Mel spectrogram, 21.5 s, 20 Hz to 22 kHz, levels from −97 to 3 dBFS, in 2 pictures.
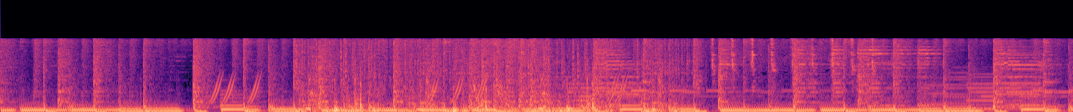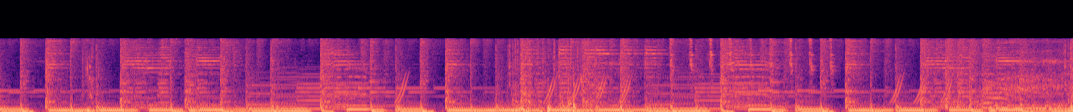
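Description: No technical faults are audible anywhere in the recording.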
